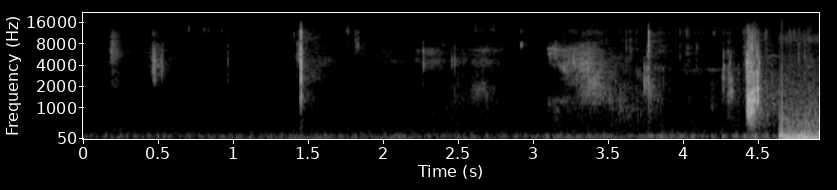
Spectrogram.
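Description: Hands knead a soft dough of mashed banana and sugar, making wet squishing and sticky smacking sounds in short, irregular bursts that grow louder toward the end, with no talking.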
